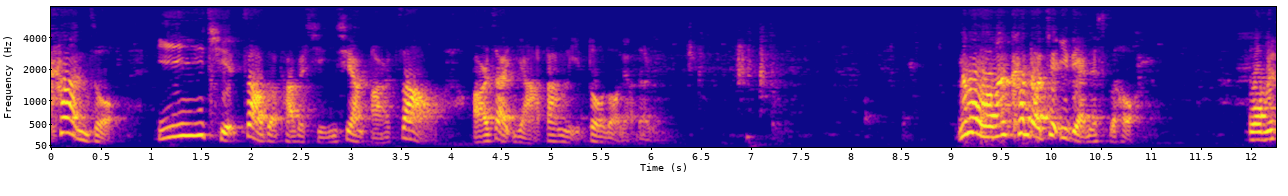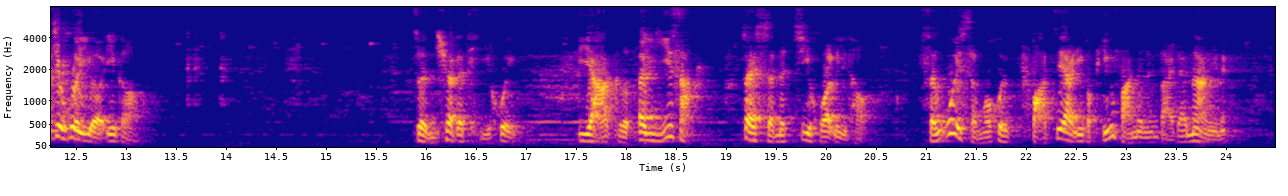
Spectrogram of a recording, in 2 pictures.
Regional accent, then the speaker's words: China; 我们中国人很懂得老人家的宝贝啊

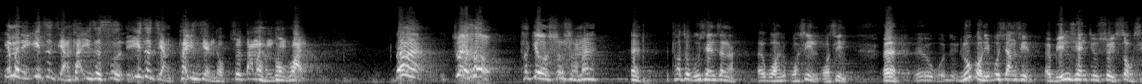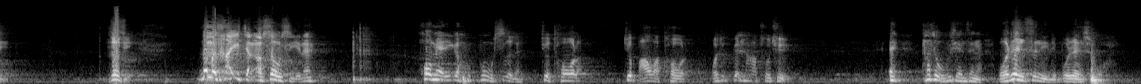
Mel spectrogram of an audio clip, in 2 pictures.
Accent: Fujian, China; 我们福建人呢、如果这个女人呢、脸肿呢很危险，男人这个脚肿很危险

